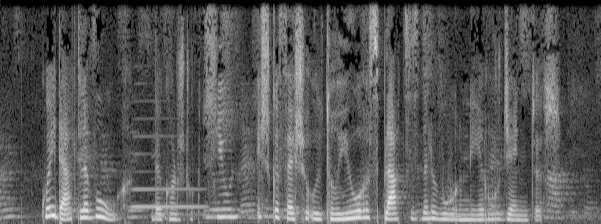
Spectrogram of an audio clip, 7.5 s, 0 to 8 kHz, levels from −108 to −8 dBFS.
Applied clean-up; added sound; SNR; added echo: none; Wind instrument, woodwind instrument; 14 dB; none.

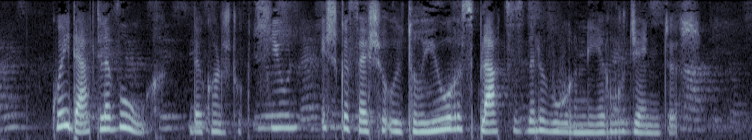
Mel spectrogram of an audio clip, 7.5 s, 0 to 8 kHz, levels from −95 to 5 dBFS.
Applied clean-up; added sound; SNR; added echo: none; none; none; none.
